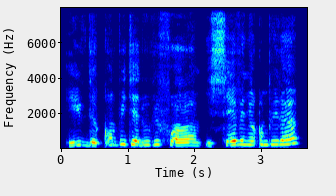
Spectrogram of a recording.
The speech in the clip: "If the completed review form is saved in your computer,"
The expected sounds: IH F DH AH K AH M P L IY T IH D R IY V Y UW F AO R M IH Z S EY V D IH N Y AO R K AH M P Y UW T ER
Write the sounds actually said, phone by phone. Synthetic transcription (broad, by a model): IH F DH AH K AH M P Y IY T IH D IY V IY F AO R M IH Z S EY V IH N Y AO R K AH M P Y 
